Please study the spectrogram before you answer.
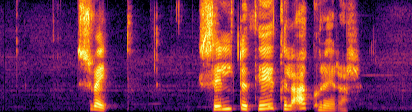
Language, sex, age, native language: Icelandic, female, 40-49, Icelandic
